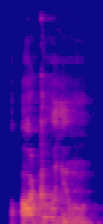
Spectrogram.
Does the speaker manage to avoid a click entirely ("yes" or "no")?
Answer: yes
